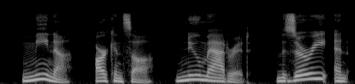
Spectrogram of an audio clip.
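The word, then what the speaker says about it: Mena: viewers are suggesting it's Mina Arkansas New Madrid Missouri and obayan County tenen keep dodging those tricky names Mina gotcha you should have spelled it m i n a then d g it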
